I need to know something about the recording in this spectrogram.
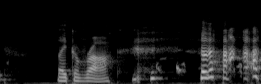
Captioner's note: laughter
